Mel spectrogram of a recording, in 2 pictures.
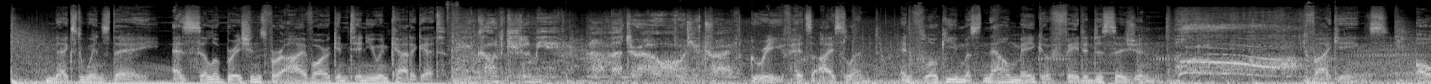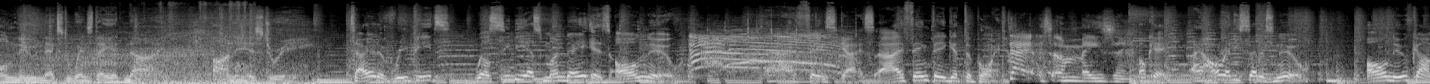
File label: Promo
